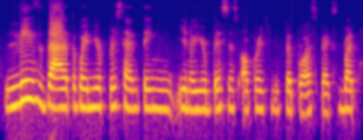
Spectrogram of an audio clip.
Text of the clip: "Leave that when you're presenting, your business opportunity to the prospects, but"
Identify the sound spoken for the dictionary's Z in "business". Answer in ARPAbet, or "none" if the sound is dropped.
S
